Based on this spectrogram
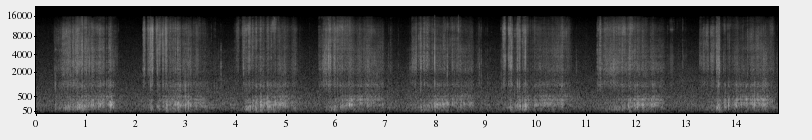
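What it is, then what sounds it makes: Freeze-dried strawberries being ground. Small crumbly pieces of freeze-dried strawberry in a granite mortar are crushed and ground with a granite pestle. Bursts of dry, bright crunching and gritty scraping come in repeated waves, each lasting about a second or two, with brief quieter pauses between them.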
